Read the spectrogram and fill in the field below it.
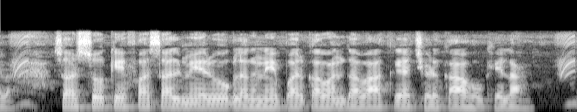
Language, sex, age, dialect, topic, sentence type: Bhojpuri, female, 18-24, Western, agriculture, question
